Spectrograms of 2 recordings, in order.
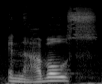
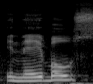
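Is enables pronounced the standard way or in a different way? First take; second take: different; standard. First: Enables is pronounced in a slightly different way. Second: Enables is pronounced in the usual standard way. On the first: "ele vai falar meio que enables. Ele tem uma pronúncia um pouco diferente" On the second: "ele não vai falar enables"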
